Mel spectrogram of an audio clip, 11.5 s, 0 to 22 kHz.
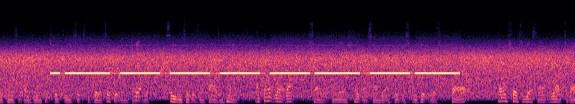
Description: Radio time signal (DCF77), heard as a tone whose level steps once a second, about 1220 Hz, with radio static and speech in English. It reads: 0 1 1 1 1 0 1 0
